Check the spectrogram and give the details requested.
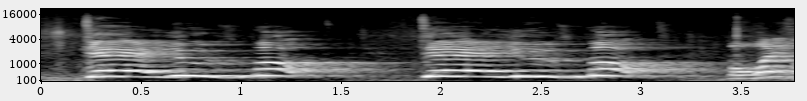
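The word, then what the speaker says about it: Deus vult: Usain Bolt! You're saying it wrong. It's supposed to be Deus Bolt!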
